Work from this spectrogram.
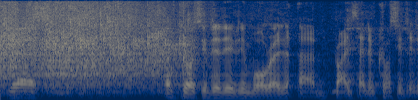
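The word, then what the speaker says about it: Evelyn Waugh: I was just checking whether or not you'd remembered not to mention It's not wars. pronounced like that, is it? It's Evening Waff. No, if only it were.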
